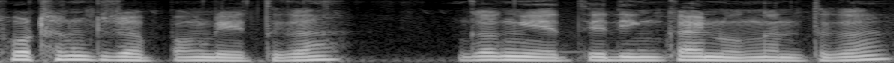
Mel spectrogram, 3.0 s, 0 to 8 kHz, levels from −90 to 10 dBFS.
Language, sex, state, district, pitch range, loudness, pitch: Wancho, male, Arunachal Pradesh, Longding, 145-165 Hz, -17 LUFS, 150 Hz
